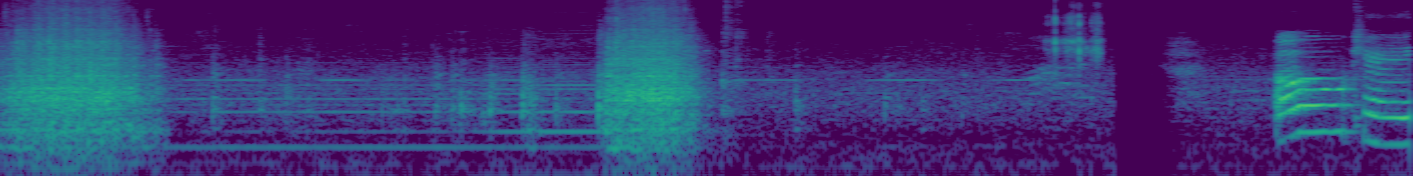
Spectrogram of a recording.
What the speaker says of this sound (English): So I finished my bottom hem of my dress, and again I used my cover stitch machine.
